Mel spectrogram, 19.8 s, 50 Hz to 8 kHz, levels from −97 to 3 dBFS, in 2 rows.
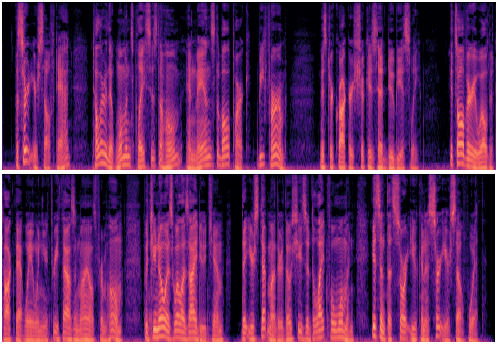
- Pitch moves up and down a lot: Yes, wide, 7.1 semitones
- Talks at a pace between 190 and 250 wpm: Yes, average, 195 wpm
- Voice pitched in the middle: No, low, 100 Hz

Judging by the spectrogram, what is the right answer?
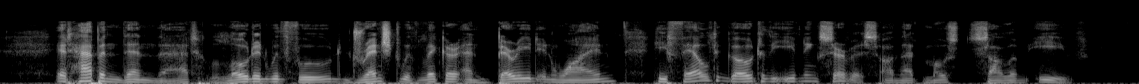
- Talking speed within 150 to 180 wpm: No, average, 140 wpm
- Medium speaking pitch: No, low, 110 Hz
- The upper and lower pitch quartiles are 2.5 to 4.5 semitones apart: No, wide, 5.4 semitones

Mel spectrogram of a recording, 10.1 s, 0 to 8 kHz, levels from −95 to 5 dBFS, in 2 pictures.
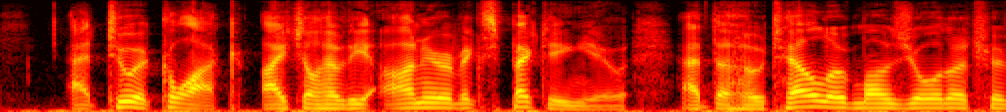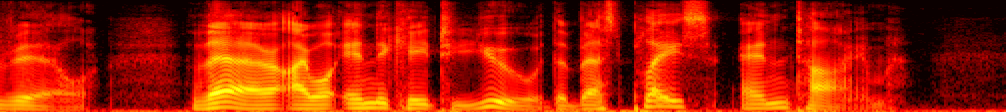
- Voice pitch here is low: Yes, low, 110 Hz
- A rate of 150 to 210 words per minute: Yes, average, 175 wpm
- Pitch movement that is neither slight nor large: Yes, average, 3.4 semitones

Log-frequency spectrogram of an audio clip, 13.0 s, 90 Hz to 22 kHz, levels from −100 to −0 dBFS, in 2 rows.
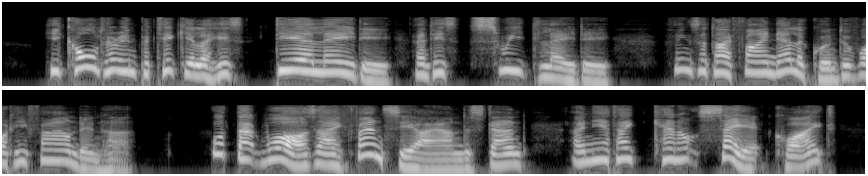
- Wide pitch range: Yes, wide, 7.6 semitones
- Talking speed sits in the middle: Yes, average, 170 wpm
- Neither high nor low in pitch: No, high, 205 Hz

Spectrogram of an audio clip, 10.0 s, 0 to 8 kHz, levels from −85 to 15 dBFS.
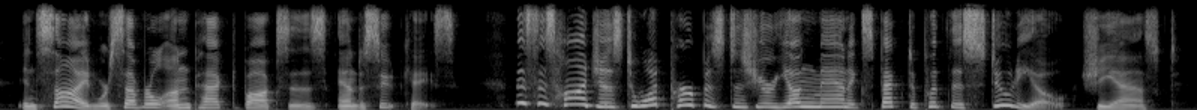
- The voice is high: Yes, very high, 255 Hz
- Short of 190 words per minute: Yes, average, 145 wpm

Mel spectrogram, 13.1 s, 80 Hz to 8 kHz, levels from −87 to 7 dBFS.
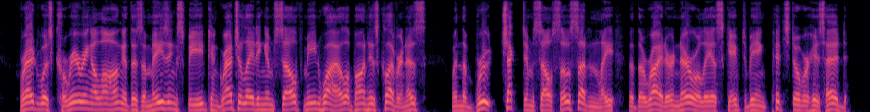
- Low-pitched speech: No, medium, 145 Hz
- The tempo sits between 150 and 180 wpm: No, average, 140 wpm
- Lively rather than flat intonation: No, average, 4.3 semitones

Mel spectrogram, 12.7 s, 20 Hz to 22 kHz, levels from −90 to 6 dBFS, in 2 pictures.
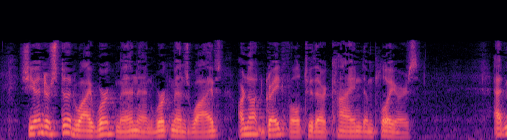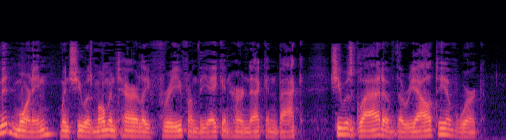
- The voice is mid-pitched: No, low, 100 Hz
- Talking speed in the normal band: Yes, average, 180 wpm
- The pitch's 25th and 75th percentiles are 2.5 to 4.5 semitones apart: Yes, average, 3.4 semitones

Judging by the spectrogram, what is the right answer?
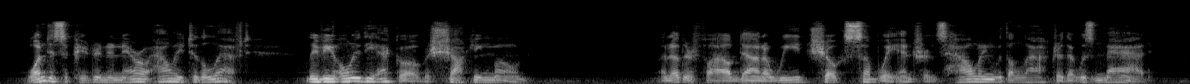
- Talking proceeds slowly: No, average, 160 wpm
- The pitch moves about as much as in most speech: Yes, average, 4.6 semitones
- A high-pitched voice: No, low, 105 Hz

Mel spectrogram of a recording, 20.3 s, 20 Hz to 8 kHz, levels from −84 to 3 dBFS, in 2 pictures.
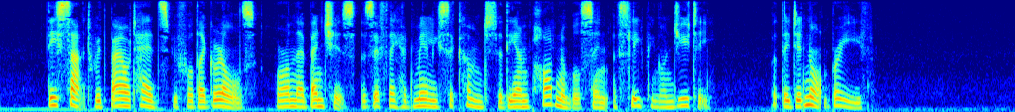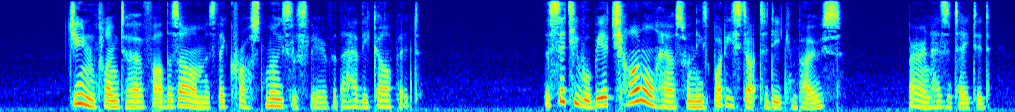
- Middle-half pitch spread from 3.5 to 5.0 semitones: No, average, 2.9 semitones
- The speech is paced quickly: No, average, 175 wpm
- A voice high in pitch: No, medium, 160 Hz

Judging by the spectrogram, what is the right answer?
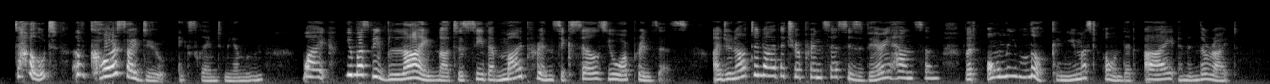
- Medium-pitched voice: No, high, 245 Hz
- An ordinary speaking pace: No, fast, 215 wpm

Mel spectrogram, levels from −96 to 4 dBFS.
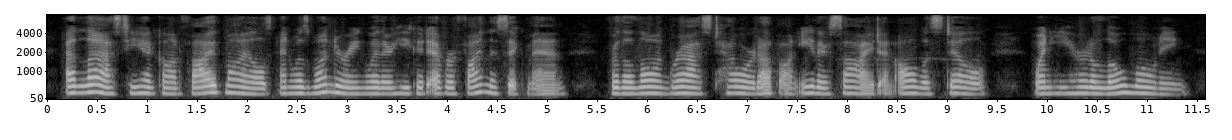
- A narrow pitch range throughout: Yes, narrow, 1.6 semitones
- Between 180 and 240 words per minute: Yes, average, 190 wpm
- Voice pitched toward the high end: Yes, high, 215 Hz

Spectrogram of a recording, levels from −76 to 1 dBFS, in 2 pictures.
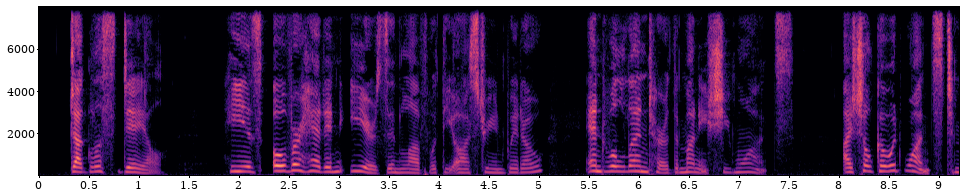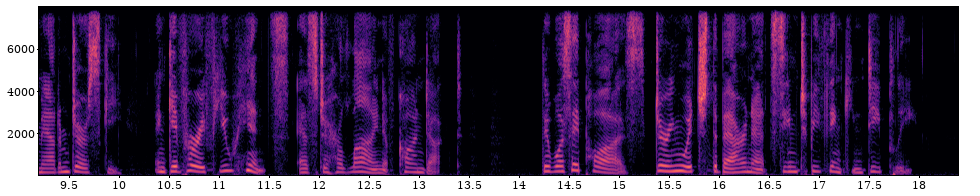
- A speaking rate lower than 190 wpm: Yes, average, 180 wpm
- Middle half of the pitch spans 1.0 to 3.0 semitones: No, average, 4.3 semitones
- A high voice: Yes, high, 220 Hz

